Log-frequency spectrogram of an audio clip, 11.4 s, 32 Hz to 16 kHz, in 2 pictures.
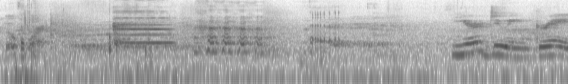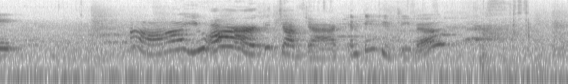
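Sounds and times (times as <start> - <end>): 
speech: 0.2 - 0.7, 2.1 - 2.8, 4.5 - 5.9, 7.0 - 10.6
game buzzers sounding bright electronic tones: 1.1 - 2.1.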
